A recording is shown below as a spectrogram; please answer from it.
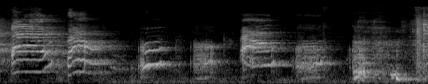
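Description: French bulldog puppy yapping: a series of about six short, high-pitched barks, each bending in pitch, roughly one every half second to second.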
